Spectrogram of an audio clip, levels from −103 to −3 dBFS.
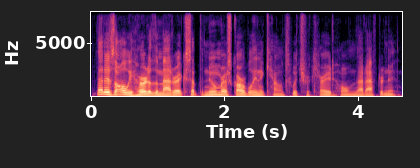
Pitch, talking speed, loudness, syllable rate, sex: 130 Hz, 245 wpm, -18 LUFS, 6.6 syllables/s, male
